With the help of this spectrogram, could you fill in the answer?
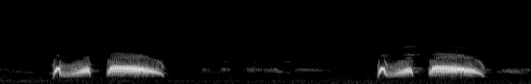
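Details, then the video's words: Spotted dove cooing, a recording of male and female birds used to stimulate and train decoy birds: two low phrases about three seconds apart, each a short wavering double note followed by a longer, smooth, slightly falling coo, near silence between. "tiếng chim cu gáy kích bổi và tập mồi rất nhanh nổi hiệu quả cao"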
